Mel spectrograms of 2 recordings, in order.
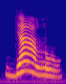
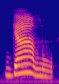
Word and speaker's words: galo: de Vinícius de Moraes galo Olha lá como é que é separar sílabas galo galo então eu pronuncio como se tivesse uma letra U mas na verdade eu tenho uma letra O certo bom Então olha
